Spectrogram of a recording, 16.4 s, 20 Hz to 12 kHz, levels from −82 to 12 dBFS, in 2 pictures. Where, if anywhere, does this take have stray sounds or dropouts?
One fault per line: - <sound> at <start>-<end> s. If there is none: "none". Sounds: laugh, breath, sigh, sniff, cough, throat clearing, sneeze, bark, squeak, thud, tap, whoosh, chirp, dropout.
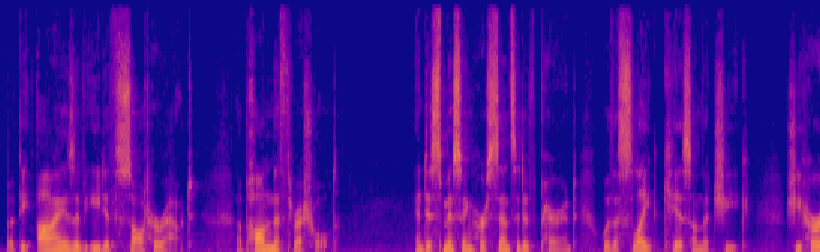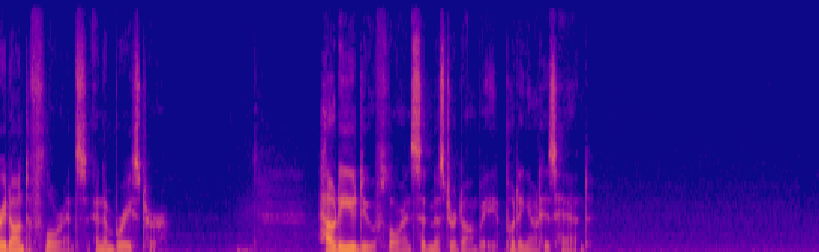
none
